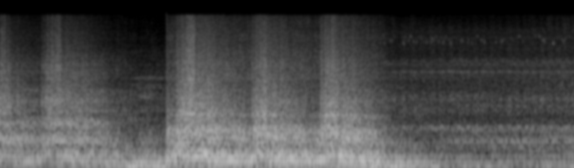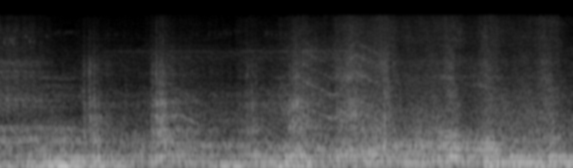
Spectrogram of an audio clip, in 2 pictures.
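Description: Ford XB Falcon coupe's engine revving and running, loudest a few seconds in, then settling and rising in revs again near the end.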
